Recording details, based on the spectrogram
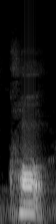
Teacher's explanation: ख एक ऐसा ध्वनि है जो महाप्राण भी है, अघोष भी है, कंठ भी है और स्पर्श व्यंजन है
